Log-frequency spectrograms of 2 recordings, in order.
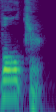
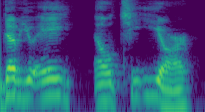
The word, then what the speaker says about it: Walter: the name of august walter last name w-a-l-t-e-r in german the w is pronounced like a v this little-known composer or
